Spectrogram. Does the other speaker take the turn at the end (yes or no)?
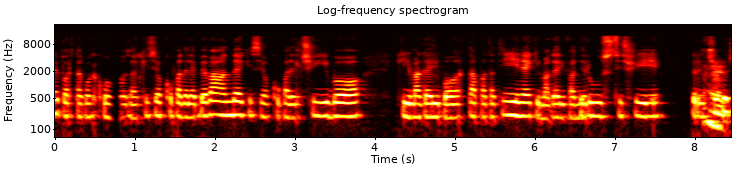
yes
